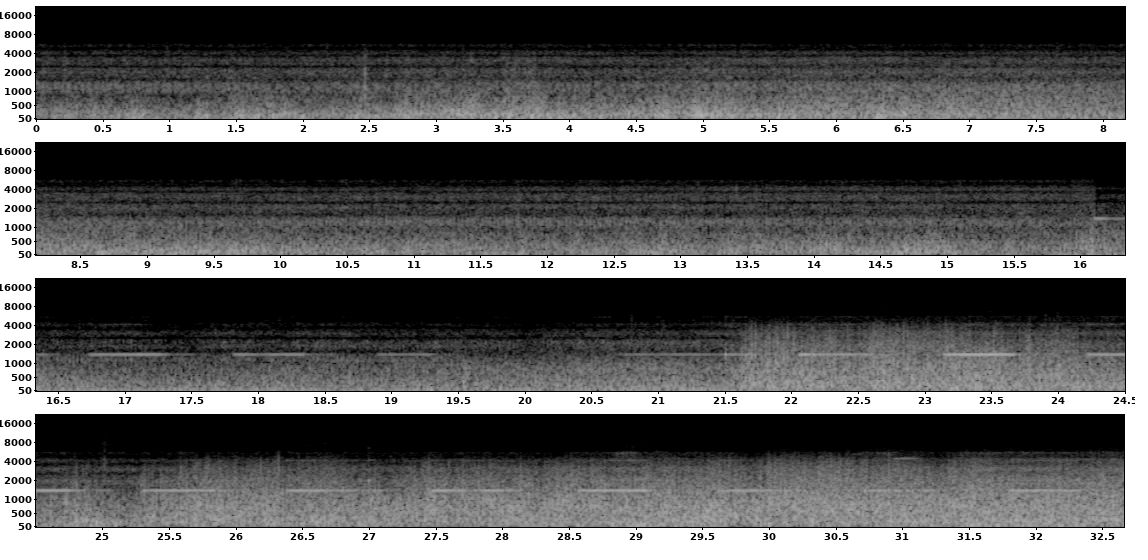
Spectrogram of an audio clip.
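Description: Diesel engines of mobile cranes and site machinery running. About halfway through, a backup alarm starts beeping steadily, a little more than once a second, and the engines grow louder near the end.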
